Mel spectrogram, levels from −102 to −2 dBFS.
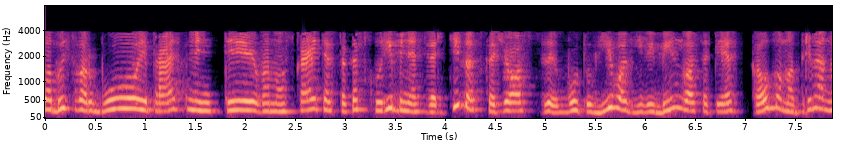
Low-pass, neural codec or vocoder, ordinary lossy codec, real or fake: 7.2 kHz; codec, 16 kHz, 8 kbps, FreqCodec, larger model; AAC, 16 kbps; fake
